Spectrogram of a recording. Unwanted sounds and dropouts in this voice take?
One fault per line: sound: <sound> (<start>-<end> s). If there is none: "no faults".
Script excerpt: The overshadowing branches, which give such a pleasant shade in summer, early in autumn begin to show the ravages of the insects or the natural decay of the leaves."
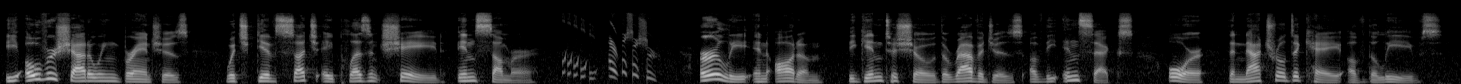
sound: chirp (5.6-6.6 s)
